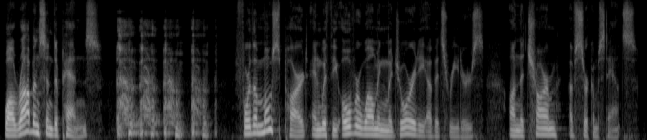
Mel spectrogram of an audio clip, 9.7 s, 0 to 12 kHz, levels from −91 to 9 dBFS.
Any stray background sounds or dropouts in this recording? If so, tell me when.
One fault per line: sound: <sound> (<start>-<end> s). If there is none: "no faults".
sound: cough (1.7-3.3 s)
